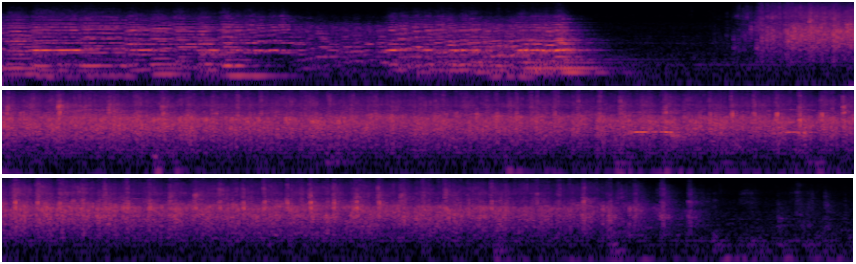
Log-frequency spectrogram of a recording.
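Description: A school string orchestra of violins, violas, cellos and double basses plays the final bars of a piece, ending on a loud chord about seven seconds in. After a short pause, an audience applauds steadily for about twenty seconds.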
